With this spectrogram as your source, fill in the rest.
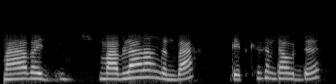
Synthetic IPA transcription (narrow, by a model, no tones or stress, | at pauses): mabaj | mablanaŋɡɯnba | det̚kʰɯkʰɯmtʰawdɯ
